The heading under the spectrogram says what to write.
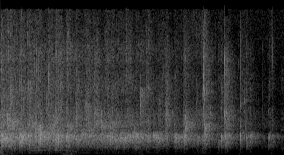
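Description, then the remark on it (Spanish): An audience applauds steadily in glory to God, a dense wash of many hands clapping at once that holds for several seconds with a few sharper claps standing out near the end. “Sí, vamos, dele una, una fuerte gloria a Dios por eso.”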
